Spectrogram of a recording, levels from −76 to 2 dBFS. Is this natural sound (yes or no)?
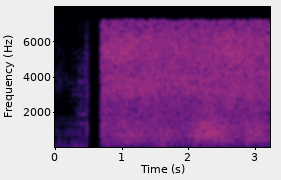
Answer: yes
